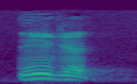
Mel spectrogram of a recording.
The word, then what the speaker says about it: Tiegel: Der Tiegel ist ein Tiegel, doch machen wir hier aus dem gedehnten IE ein gedehntes E, sodass die Aussprache Degel allgemein üblich geworden ist.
